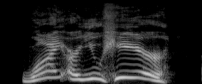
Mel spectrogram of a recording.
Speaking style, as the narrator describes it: I screamed over the maelstrom

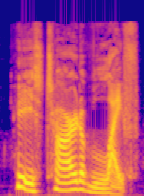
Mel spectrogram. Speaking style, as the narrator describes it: snarled Jetter, hidden in the ranks

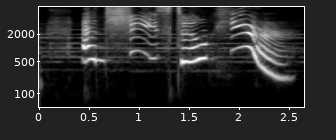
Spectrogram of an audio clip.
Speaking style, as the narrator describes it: squeaked the baby bear

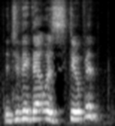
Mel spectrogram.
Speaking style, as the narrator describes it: Maren laughed

